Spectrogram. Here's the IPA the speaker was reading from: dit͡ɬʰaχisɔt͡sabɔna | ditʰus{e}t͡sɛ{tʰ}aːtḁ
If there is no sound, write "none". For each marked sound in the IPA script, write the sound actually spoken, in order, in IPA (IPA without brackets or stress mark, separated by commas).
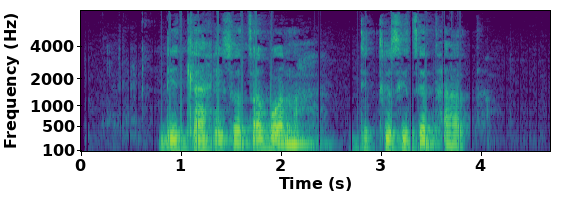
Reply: i, tʰ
